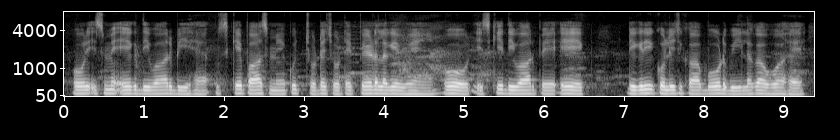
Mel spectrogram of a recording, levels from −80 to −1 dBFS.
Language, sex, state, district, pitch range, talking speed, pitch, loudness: Hindi, male, Uttar Pradesh, Saharanpur, 115-125 Hz, 185 wpm, 120 Hz, -16 LUFS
